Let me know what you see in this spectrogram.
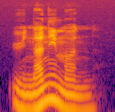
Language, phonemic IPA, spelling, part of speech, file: French, /a.ne.mɔn/, anémone, noun, Fr-anémone.ogg
- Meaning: 1. anemone (any plant of genus Anemone) 2. anemone, sea anemone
